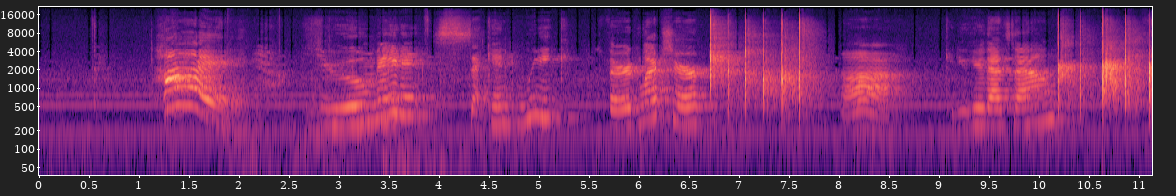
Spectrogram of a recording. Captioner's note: applause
